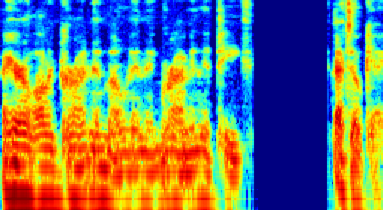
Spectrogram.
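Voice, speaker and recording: With an American accent, a man speaks in a fairly low, somewhat breathy voice. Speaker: political podcaster. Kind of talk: political commentary monologue. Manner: halting; animated.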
